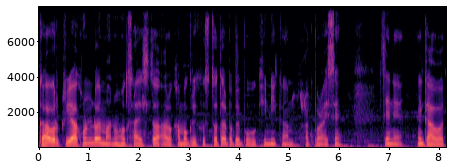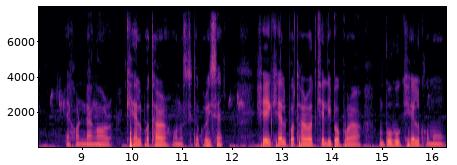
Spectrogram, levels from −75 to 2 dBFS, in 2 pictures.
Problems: constant background noise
